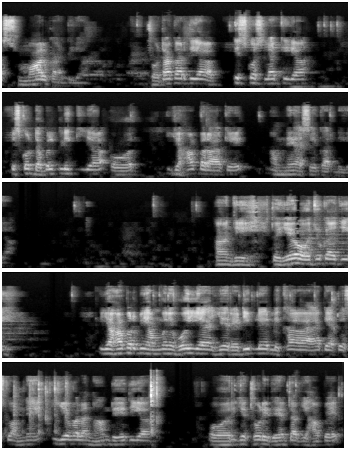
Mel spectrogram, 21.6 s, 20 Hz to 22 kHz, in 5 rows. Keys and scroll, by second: 16.9-18.3 typing, 19.2 Return.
